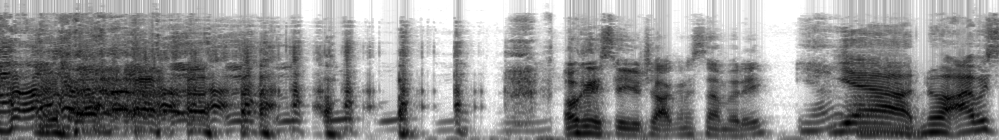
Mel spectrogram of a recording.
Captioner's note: group laughing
